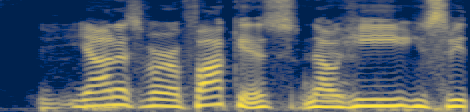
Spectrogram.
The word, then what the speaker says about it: Yanis Varoufakis: Yanis Varoufakis.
